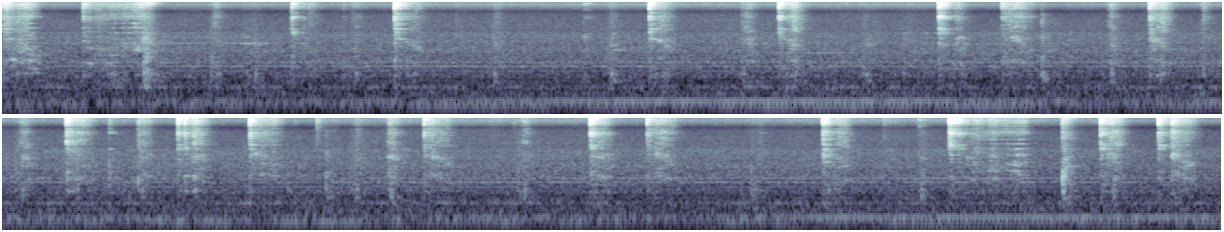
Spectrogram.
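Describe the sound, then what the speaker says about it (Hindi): A spoon scraping and clinking steadily against a pan as a sweet made from bottle gourd is stirred continuously, with repeated sharp metallic taps over a low steady hum; no one speaks. "अभी इसको अपन बहुत सुतराएंगे, हिलाते रहेंगे कंटिन्यू"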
